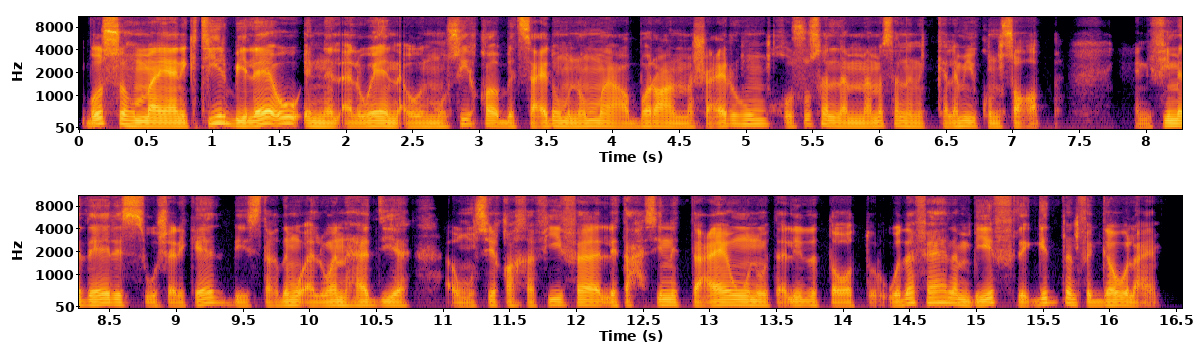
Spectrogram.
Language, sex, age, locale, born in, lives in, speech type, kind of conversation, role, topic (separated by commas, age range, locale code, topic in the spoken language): Arabic, male, 20-24, ar-EG, Egypt, Egypt, read, expert-assistant, expert, إيه الدروس اللي ممكن أتعلمها من طريقة تواصل الكائنات البحرية عشان أحسن علاقاتي مع اللي حواليا؟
